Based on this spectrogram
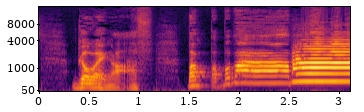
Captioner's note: mimicking trumpet; trumpet playing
